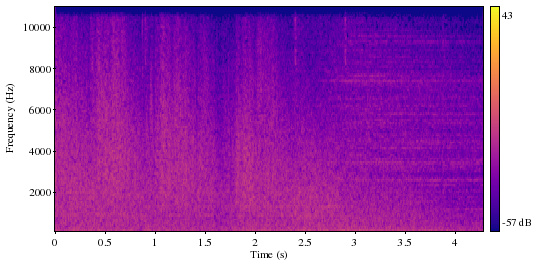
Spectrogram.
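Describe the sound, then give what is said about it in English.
A heavy, continuous roaring rumble stands in for the blast of an exploding star, dense and unbroken at a steady loudness for the whole stretch, with no single distinct bang and no voices. “to the apocalyptic blast of an exploding star”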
